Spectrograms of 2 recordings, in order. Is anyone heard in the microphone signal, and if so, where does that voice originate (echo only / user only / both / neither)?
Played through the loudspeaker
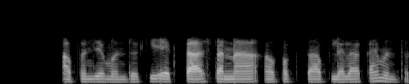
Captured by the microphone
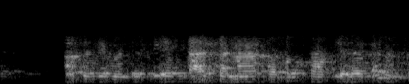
echo only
